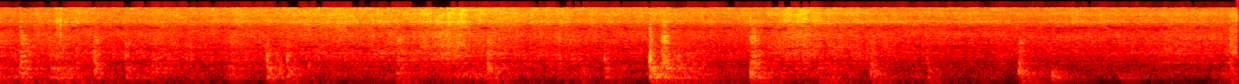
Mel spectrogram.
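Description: Fried bitter gourd being stirred into chicken in a pan, with a steady sizzle under repeated scraping and clattering strokes of a spoon against the pan, close and continuous.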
